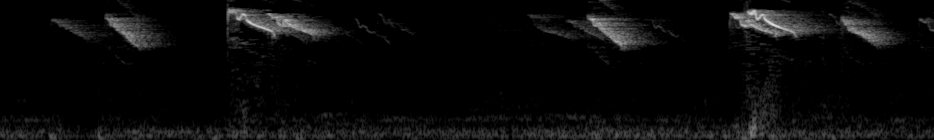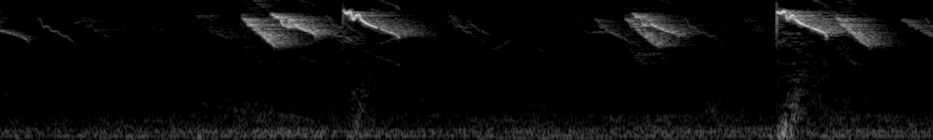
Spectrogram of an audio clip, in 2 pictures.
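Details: A breeding-condition female white-eye calls the male with high, sharp chirps that slide downward, grouped in short twittering bursts every one to two seconds, with a faint hum beneath.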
